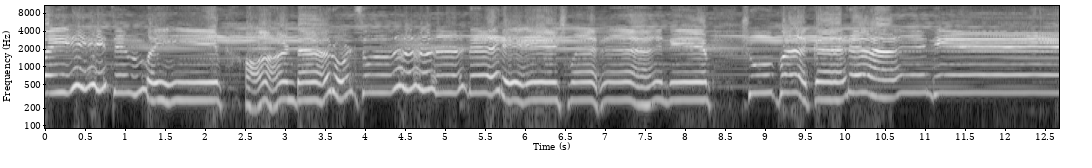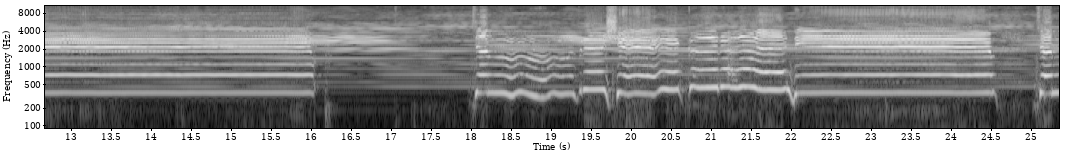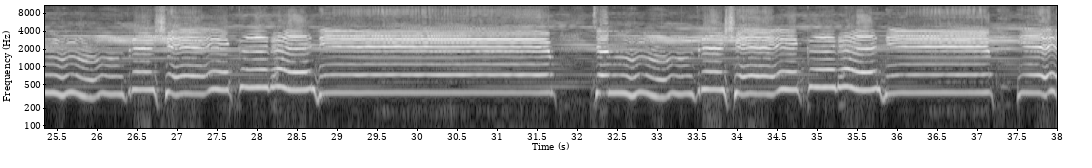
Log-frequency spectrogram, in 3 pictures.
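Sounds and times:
woman singing a long note: 0.0 - 16.2, 18.0 - 38.0.

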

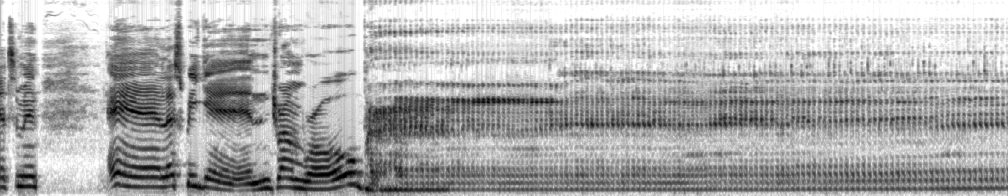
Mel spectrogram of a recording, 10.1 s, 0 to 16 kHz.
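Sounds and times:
man rolling tongue trill: 3.6 - 10.0.

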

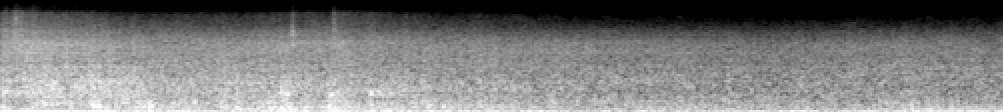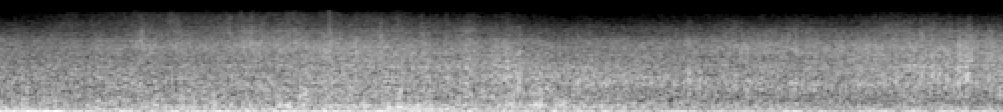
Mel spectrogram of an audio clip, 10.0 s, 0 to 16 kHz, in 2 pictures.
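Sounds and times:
tyres swishing on wet asphalt: 0.0 - 2.8, 5.6 - 10.0
traffic hiss on wet streets: 0.0 - 10.0.

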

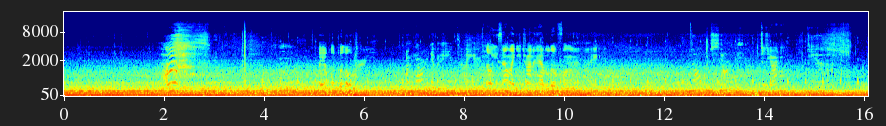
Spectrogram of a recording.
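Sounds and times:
road and engine rumble in car: 0.0 - 16.0.

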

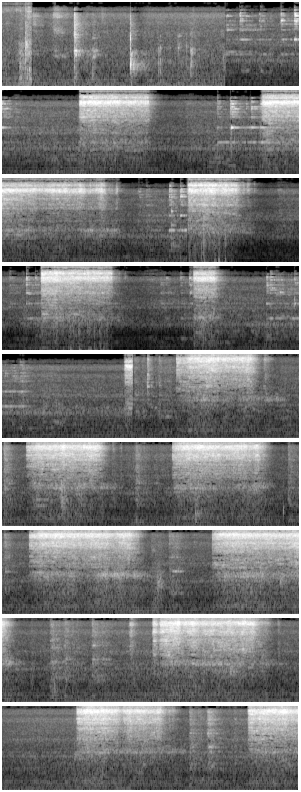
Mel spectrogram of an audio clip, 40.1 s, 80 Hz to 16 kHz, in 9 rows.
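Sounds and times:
steel tube bending hiss and scrape: 5.6 - 6.8, 8.4 - 10.8, 11.7 - 12.8, 14.0 - 15.2, 16.2 - 16.8, 20.4 - 22.0, 22.6 - 32.8, 33.4 - 35.3, 36.7 - 40.0.

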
